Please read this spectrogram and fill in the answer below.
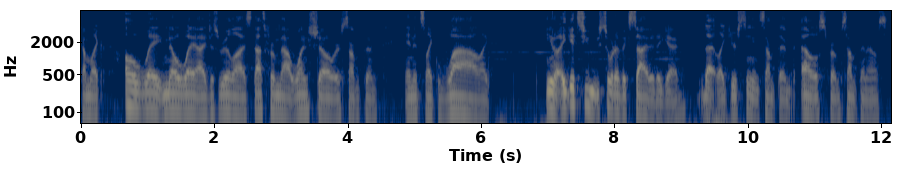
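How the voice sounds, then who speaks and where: A man co-hosting a casual chat, talking in an informal, rambling way. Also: low-pitched. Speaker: podcast co-host.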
